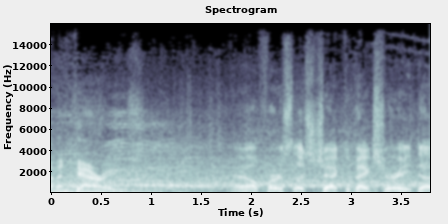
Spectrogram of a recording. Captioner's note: pa announcement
